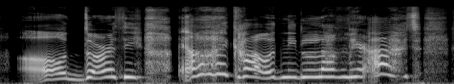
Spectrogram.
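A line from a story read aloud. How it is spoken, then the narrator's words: Shrieking and groaning. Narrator (Dutch): gilde en steunde Mary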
